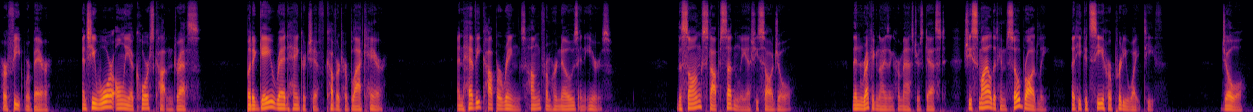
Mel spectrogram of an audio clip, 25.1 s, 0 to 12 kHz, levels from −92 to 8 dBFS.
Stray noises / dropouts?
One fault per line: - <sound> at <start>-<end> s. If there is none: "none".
none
